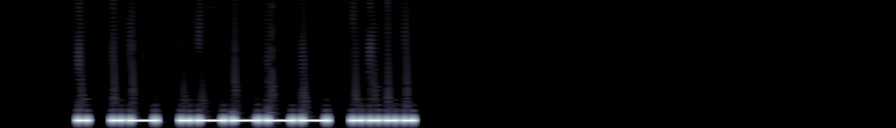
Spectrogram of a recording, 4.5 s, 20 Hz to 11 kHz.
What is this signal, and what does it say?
Morse code, heard as a keyed tone, about 28 wpm, 700 Hz. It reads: EA1H
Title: DXCC-100 Call Signs - 4 Characters - Repeated 3x - 28wpm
